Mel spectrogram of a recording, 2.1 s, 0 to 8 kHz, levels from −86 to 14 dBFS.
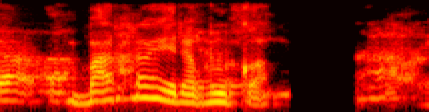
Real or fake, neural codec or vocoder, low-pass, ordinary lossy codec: fake; codec, 16 kHz, 8 kbps, FunCodec, trained on LibriTTS, 25 frames a second; 7.2 kHz; Opus, 64 kbps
